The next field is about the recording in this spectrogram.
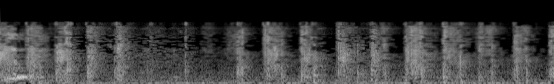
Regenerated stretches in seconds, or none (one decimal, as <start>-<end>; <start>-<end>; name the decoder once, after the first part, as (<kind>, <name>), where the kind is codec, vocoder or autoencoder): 0.0-0.7 (vocoder, Vocos); 2.0-3.2; 3.8-5.5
